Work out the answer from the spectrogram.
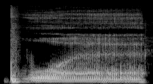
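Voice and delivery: very low, slow Bwah blast; deep laser blast sound. Retold or imitated. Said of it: "The Cyclops I-beam, which is".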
